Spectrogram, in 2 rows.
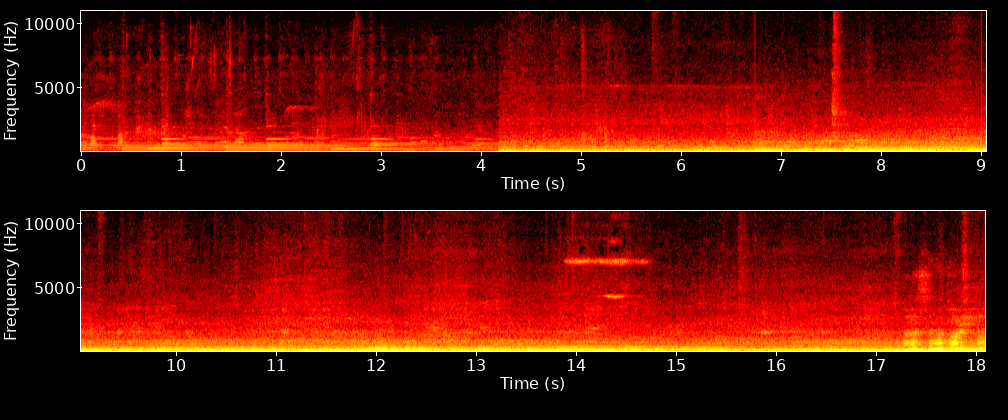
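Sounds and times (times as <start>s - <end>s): motor vehicle rumbling: 4.2s - 18.0s.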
